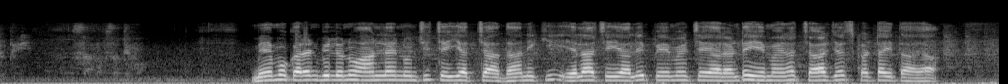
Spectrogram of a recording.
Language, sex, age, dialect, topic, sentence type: Telugu, male, 25-30, Telangana, banking, question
